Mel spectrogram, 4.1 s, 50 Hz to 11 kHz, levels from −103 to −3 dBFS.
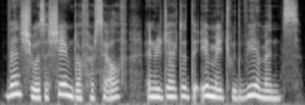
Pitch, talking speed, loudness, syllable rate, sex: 230 Hz, 175 wpm, -15 LUFS, 6.0 syllables/s, female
